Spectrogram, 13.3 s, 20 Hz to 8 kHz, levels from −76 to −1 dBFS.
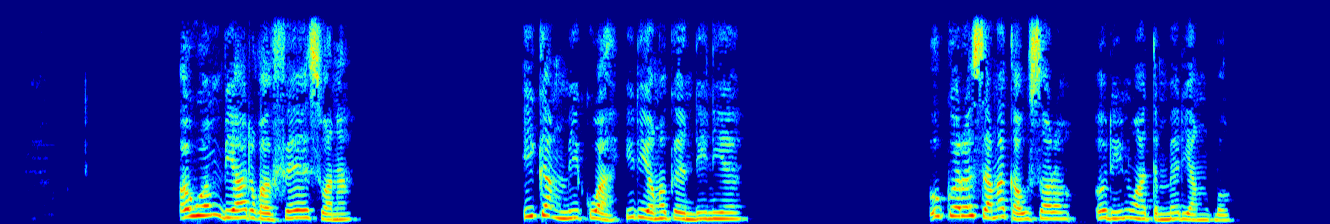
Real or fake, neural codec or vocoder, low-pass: real; none; 7.2 kHz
